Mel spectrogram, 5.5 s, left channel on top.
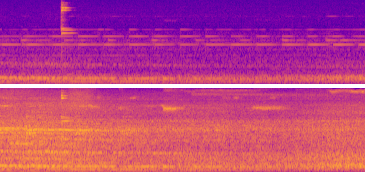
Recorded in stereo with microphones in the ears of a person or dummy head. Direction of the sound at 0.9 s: Centre (ahead or behind).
